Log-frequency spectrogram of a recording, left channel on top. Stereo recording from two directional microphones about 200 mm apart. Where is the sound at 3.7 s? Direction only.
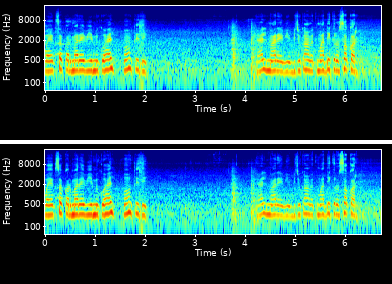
35° left (ahead or behind).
